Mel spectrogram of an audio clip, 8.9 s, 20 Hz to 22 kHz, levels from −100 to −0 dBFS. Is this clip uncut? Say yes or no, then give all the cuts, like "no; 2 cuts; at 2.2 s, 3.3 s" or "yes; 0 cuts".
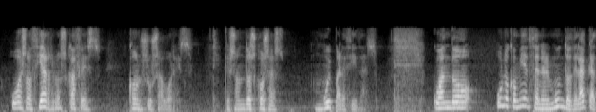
yes; 0 cuts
